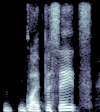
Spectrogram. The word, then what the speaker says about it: glyphosate: So while we're on the track of like food, can we talk about like the domino effect of glyphosates?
